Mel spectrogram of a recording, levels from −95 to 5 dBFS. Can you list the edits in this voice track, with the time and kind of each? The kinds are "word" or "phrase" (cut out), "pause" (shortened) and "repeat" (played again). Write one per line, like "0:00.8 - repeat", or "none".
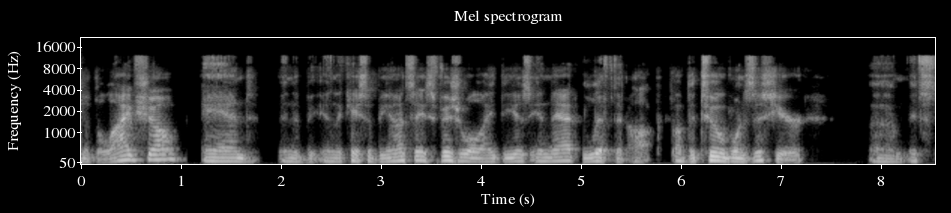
0:01.1 - pause
0:03.6 - phrase
0:05.0 - word
0:05.8 - pause
0:06.5 - word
